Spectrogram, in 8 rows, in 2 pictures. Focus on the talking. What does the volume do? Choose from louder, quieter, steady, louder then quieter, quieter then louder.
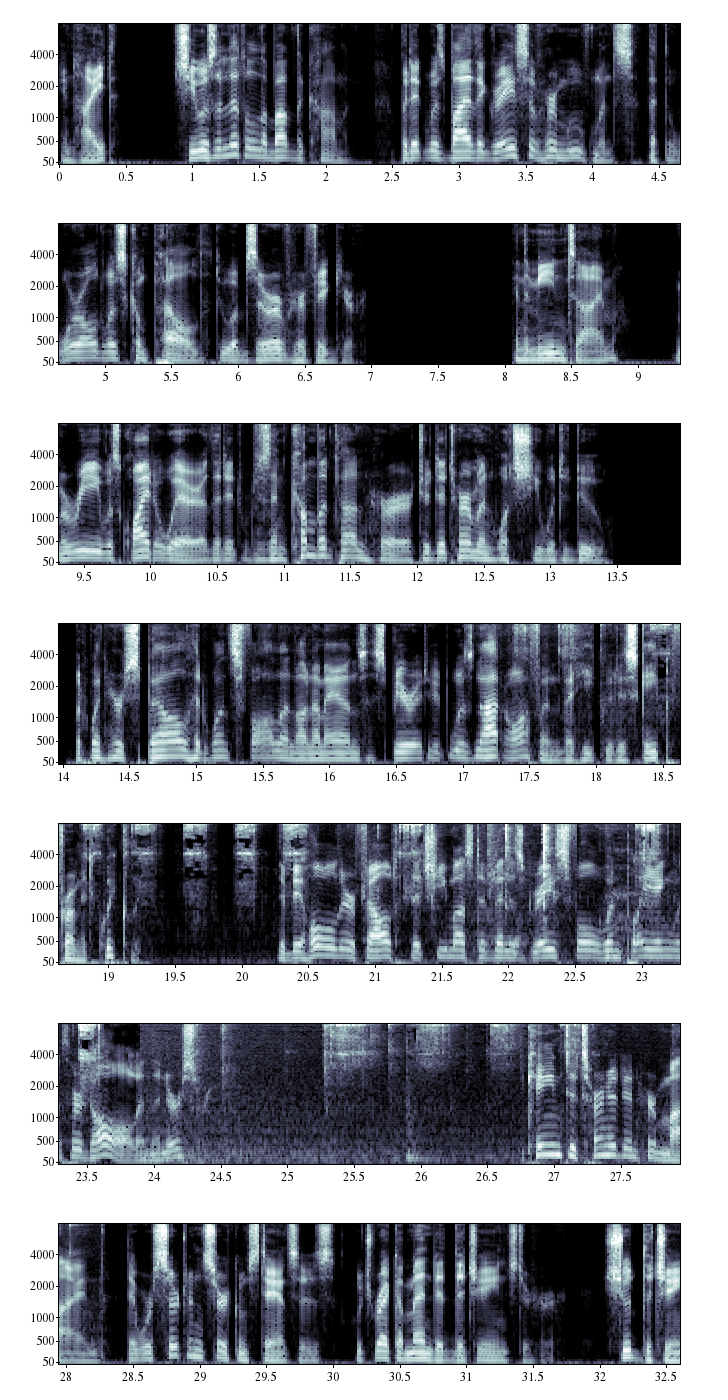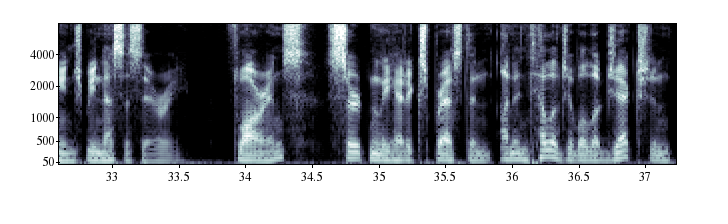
steady.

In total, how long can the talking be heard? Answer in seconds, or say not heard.
32 s.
